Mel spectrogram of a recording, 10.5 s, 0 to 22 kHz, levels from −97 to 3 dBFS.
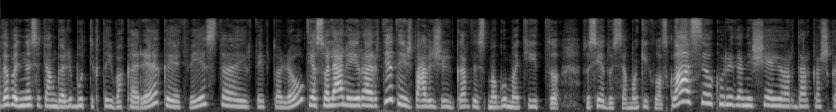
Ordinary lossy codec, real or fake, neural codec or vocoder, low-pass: AAC, 64 kbps; real; none; 10.8 kHz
